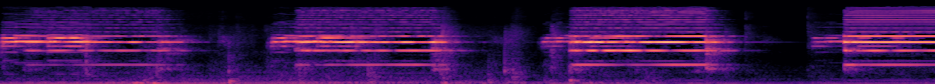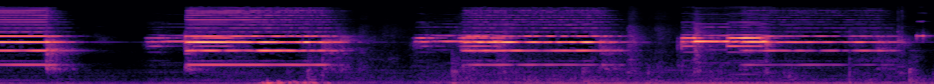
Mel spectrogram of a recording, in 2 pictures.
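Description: C-Tec fire alarm sounder sounding a pulsed tone in alarm after a manual call point test, with a beep lasting just over a second about every two seconds.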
